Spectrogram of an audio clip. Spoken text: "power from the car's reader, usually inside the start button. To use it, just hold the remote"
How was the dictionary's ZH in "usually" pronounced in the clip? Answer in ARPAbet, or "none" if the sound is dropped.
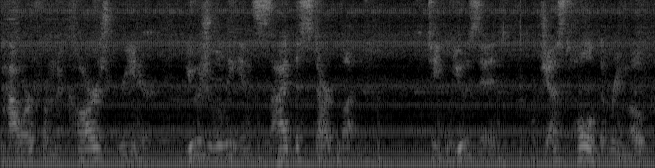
ZH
